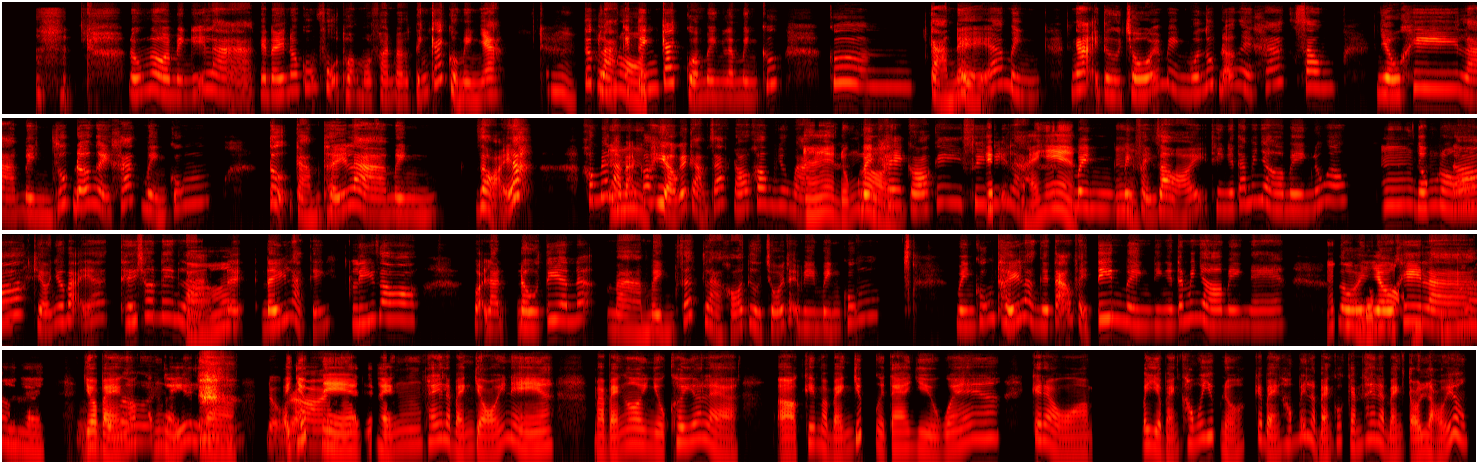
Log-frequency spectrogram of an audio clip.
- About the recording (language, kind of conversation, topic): Vietnamese, podcast, Làm thế nào để tránh bị kiệt sức khi giúp đỡ quá nhiều?
- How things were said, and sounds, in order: chuckle; laughing while speaking: "á!"; unintelligible speech; tapping; tsk; laugh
